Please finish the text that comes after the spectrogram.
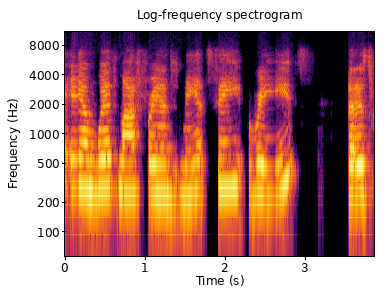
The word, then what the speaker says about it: Rieves: Founders Club I am with my friend Nancy Reeves that is correct last name pronunciation right that is right yeah because it's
